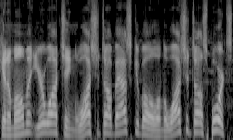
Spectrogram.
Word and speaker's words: Ouachita: Back in Texas, everybody pronounces it Wichita, but really, it's Ouachita. Ouachita.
